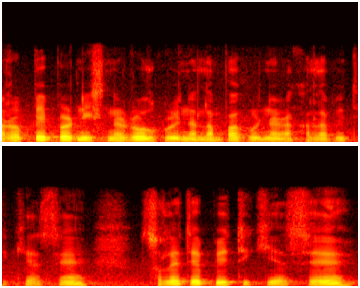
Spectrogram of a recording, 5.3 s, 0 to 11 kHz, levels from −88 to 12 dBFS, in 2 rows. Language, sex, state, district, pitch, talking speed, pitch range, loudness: Nagamese, male, Nagaland, Dimapur, 95 Hz, 180 wpm, 90-110 Hz, -20 LUFS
